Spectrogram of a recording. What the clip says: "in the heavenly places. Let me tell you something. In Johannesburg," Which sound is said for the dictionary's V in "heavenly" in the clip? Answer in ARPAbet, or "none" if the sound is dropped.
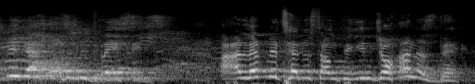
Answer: W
